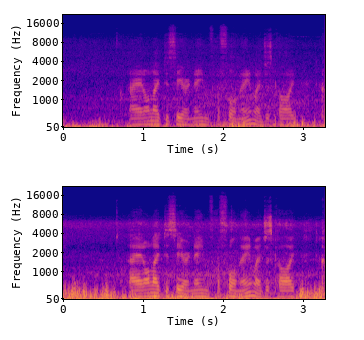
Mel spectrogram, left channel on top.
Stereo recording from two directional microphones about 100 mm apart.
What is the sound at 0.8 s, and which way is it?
Speech, 10° left (ahead or behind).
